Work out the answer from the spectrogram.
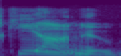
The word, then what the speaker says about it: Keanu: I was saying Keenu or something. It's Keanu.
